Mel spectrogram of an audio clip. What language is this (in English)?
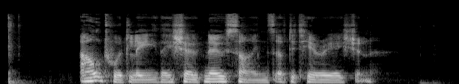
English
